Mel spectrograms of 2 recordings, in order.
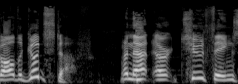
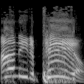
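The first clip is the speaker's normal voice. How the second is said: high put-on Texas cowboy accent; 9 semitones higher, 4 dB louder than usual. A doctor quoting a patient from texas, imitating a texas accent. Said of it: "when somebody from Texas starts talking like that".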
